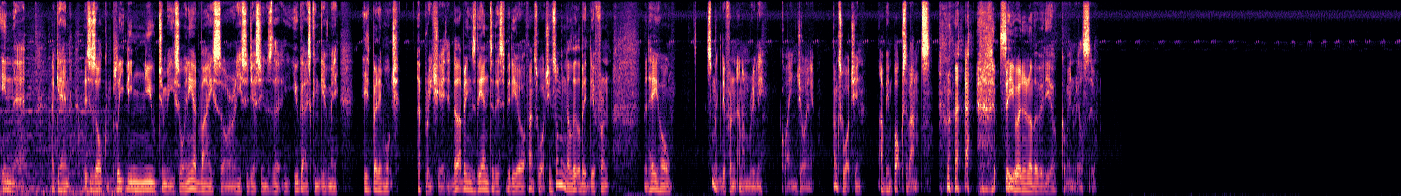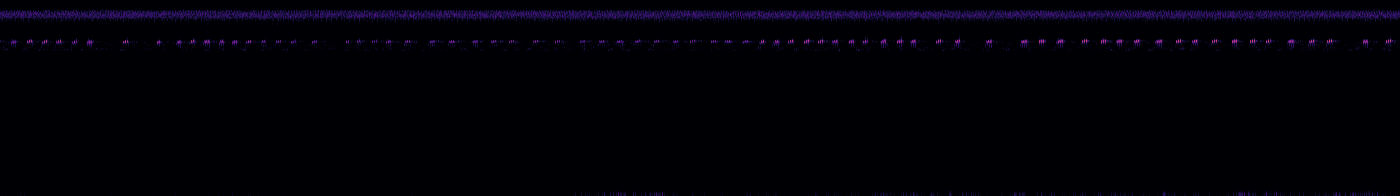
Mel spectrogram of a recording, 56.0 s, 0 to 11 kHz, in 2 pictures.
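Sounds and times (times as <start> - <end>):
steady high tone: 0.0 - 4.1
faint insect chirping: 2.6 - 56.0.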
